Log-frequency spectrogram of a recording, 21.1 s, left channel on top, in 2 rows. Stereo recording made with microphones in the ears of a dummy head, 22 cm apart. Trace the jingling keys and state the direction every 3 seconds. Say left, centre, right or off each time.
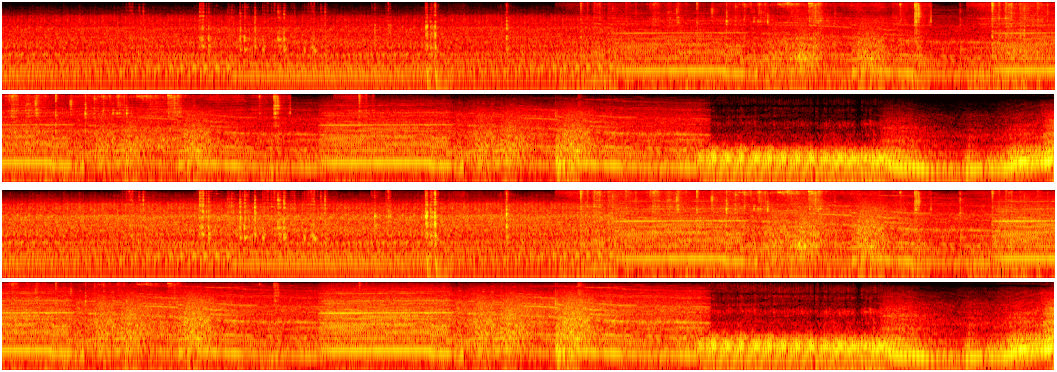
right, right, right, left, left, off, off.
